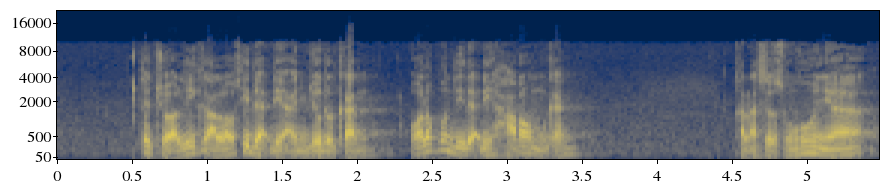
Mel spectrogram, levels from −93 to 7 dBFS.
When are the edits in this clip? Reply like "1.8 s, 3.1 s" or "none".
1.2 s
